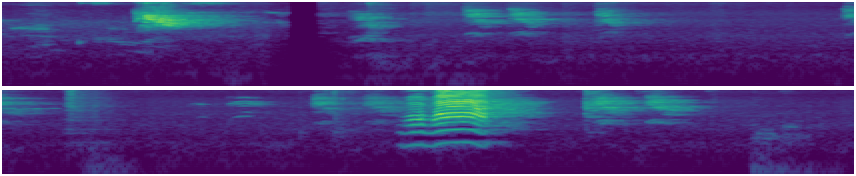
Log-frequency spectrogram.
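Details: Pet rose-ringed parakeet being taught to talk makes soft scattered high chirps, then a loud ringing squawk near the end, with a few low thumps around it.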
